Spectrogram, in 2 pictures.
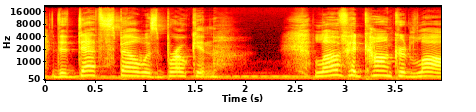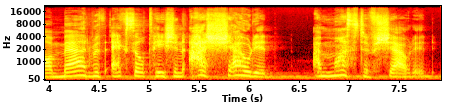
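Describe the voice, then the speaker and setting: A woman playing the sorrowful ghost of a murdered wife and mother, speaking in a solemn, measured, formal literary monologue. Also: mid-range voice, a little hiss or hum. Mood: tense longing, then exultant. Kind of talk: literary gothic monologue in an audio drama.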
